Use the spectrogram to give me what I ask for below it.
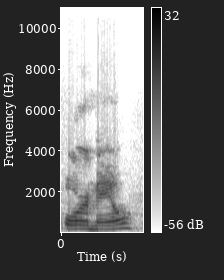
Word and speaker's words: Ornail: It's like Like my screw or nail. Ornail is pronounced the exact same way.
